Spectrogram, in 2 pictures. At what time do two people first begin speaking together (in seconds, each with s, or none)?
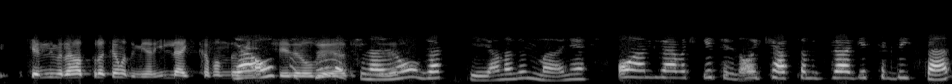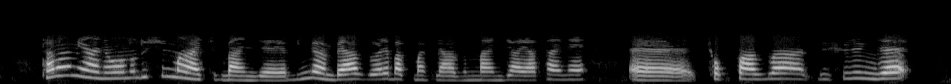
2.3 s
